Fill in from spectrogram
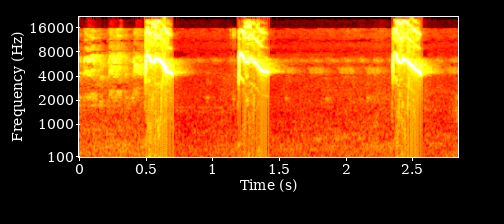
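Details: Oriental white-eye recording aimed at making a bird sing: three loud, thin notes each sweeping down from very high pitch, about a second apart, with softer higher twitter before the first.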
